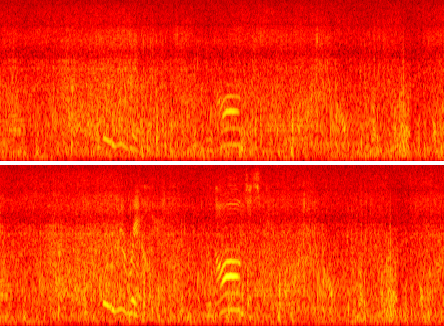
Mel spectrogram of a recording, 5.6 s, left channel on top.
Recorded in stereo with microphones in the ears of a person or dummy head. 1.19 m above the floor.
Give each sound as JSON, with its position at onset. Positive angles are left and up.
{"t": 1.3, "sound": "a woman speaking", "side_deg": -75}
